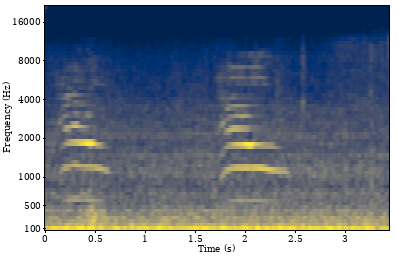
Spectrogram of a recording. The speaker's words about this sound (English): She's in this really small, she's a gigantic cat, by the way, but they said that she weighed 12 pounds, but I don't know about that. It might be a little bit more than that, but she's in this little tiny cat carrier, so of course she hates it.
